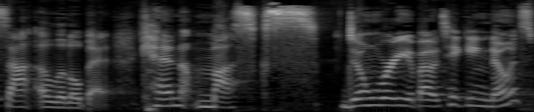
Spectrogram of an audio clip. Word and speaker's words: Musk's: But then when you want to make it possessive, Musk's, sk, s, sk, s. So those are the three sounds. Sk, s, Musk's, Musk's. So feel free to practice that a little bit. Ken Musk's.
